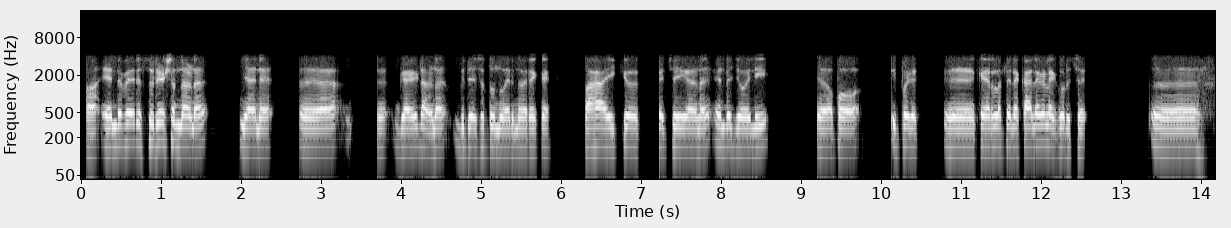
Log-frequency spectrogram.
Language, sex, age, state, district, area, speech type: Malayalam, male, 45-60, Kerala, Thiruvananthapuram, rural, conversation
